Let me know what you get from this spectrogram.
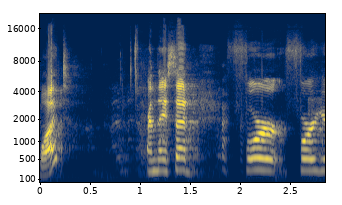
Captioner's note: audience laughs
